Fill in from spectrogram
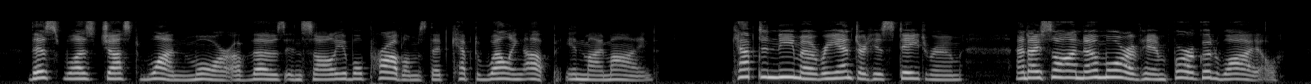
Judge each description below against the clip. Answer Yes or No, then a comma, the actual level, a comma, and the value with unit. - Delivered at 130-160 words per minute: Yes, average, 145 wpm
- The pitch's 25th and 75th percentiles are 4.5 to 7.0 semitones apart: No, average, 3.7 semitones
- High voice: Yes, very high, 250 Hz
